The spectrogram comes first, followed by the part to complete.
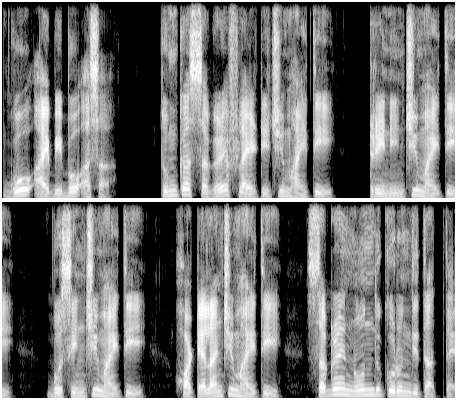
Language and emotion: Goan Konkani, neutral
